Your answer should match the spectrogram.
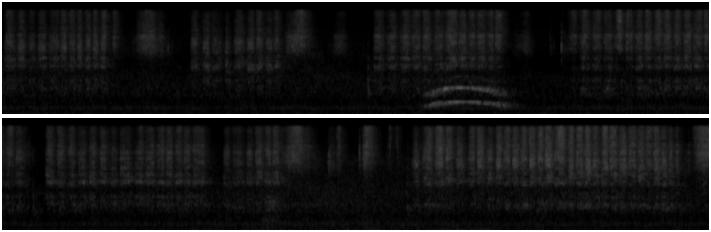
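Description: Chalk pastel rubbed quickly back and forth on drawing paper, a faint, dry scratching of rapid short strokes as the trees are coloured in. About four seconds in, a single short call that rises and falls in pitch sounds over it.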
